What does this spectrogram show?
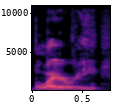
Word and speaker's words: Blerry: cool blurry project and yeah i said it right blari it is kind of a play on words because the berry scripting and tasmota which is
